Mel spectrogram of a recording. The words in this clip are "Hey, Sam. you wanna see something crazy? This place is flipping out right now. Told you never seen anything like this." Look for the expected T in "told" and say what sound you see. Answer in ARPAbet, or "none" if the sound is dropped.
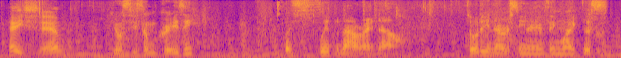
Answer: S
